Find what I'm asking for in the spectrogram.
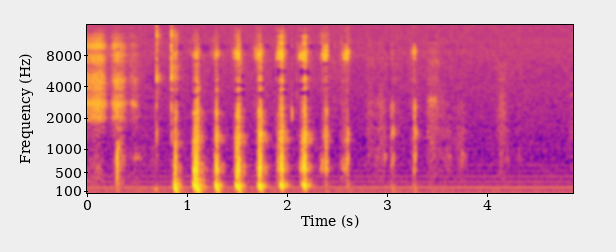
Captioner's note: Ketawa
